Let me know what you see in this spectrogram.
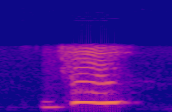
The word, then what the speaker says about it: Yhi: Por ejemplo, Yi, que se escribe YHI en Australia.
